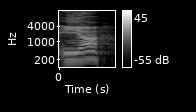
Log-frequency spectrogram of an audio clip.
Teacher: तो आप जब बोलेंगे इया तो इसमें आपके नाक का आपको खुद ही एहसास हो जाएगा कि ये नाक से बोला जा रहा है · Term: नासिक्य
